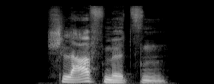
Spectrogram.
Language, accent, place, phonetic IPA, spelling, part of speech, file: German, Germany, Berlin, [ˈʃlaːfˌmʏt͡sn̩], Schlafmützen, noun, De-Schlafmützen.ogg
- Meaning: plural of Schlafmütze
